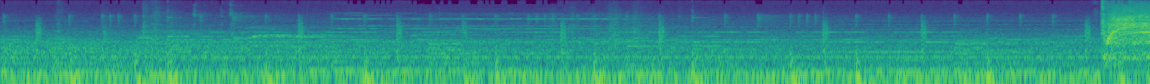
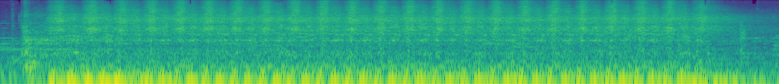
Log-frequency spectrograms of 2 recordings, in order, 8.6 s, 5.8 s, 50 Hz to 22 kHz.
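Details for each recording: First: Mazda RX-7 FD 13B turbo rotary, warmed up, plugs out for compression test, cranking on a bigger fully charged battery: sluggish, dragging low cranking speed that never picks up; owner attributes low cranking rpm to a bad starter. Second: Mazda RX-7 FD rotary, warmed up, plugs out for compression test: even, quick cranking about three pulses a second, no dragging; measured about 275 rpm.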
